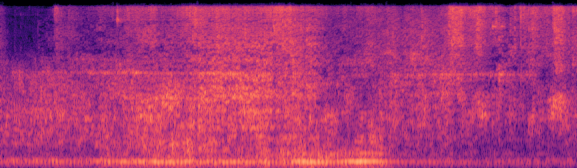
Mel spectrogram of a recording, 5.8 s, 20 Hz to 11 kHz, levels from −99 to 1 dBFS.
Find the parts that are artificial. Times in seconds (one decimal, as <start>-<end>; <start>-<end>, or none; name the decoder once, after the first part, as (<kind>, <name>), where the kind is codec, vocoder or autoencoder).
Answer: 0.6-3.8 (vocoder, WaveNeXt)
